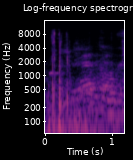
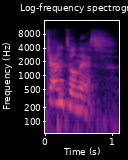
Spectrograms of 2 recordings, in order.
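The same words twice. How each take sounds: First: Gentleness. almost breathed, slow and much softer; hushed. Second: Gentleness. lifted higher and stretched slowly; drawn-out emphasis. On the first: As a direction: let Gentleness. fall to a hush. Preacher savours the key word. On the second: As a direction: raise Gentleness. and linger on it. Preacher repeats the key word. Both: Acted.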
